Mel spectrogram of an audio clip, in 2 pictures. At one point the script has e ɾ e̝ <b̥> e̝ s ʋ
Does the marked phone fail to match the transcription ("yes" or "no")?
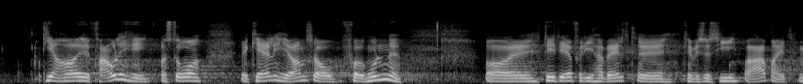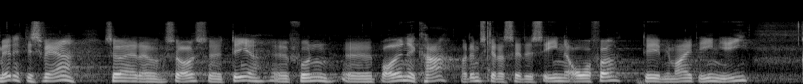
yes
